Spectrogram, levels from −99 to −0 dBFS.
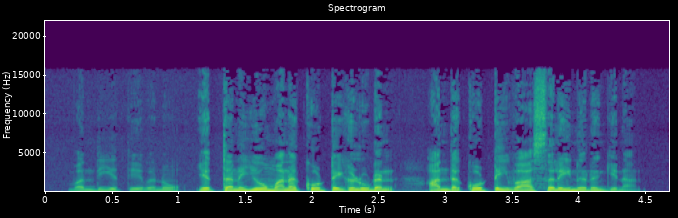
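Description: Automatic gain falling at 1.06 to 2.02 s, by about 8 dB, then again at 2.76 to 3.13 s, by about 5 dB: the gain control judged the input too loud or its background noise too strong and eased its gain down, so the speech sinks along with the room noise beneath it.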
